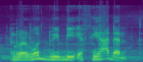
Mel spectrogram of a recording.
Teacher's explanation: I raised its pitch slightly in the end of the sentence because it was a question. Therefore, it is a rising intonation.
